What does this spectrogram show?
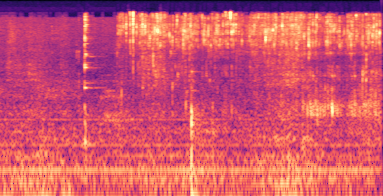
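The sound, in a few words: water poured into jars of vegetables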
